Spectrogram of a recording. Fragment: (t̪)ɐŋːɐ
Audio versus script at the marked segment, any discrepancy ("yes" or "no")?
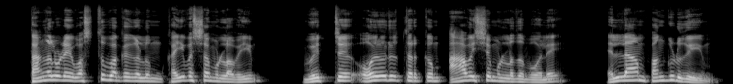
no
